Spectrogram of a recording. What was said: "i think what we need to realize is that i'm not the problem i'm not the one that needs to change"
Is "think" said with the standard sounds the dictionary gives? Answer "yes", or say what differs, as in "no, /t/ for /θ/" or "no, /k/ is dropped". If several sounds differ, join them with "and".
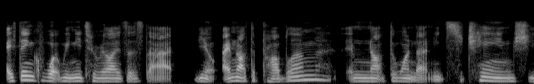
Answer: yes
